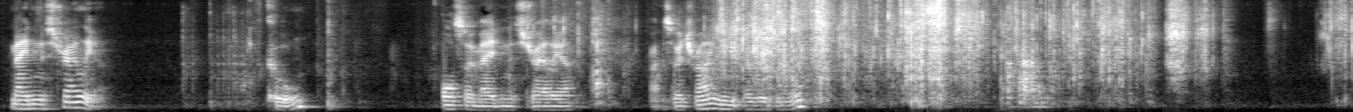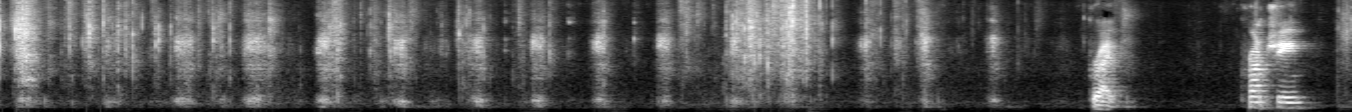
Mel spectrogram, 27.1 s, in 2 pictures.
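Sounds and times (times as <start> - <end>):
plastic snack packet crinkling: 5.3 - 12.4, 13.2 - 19.2, 20.1 - 23.8
person chewing crunchy biscuits: 7.0 - 12.4, 13.2 - 24.4.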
